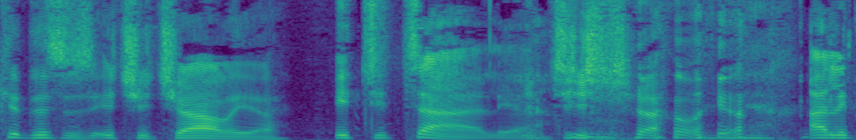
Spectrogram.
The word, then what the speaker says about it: Italia: Italia. Alitalia. That's how it's pronounced in their language.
